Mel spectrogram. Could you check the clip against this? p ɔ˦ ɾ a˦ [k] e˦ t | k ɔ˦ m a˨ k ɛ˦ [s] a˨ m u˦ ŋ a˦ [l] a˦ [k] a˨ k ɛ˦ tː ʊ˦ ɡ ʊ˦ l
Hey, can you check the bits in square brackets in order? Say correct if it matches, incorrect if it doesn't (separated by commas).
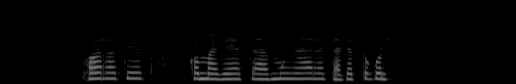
incorrect, incorrect, incorrect, incorrect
